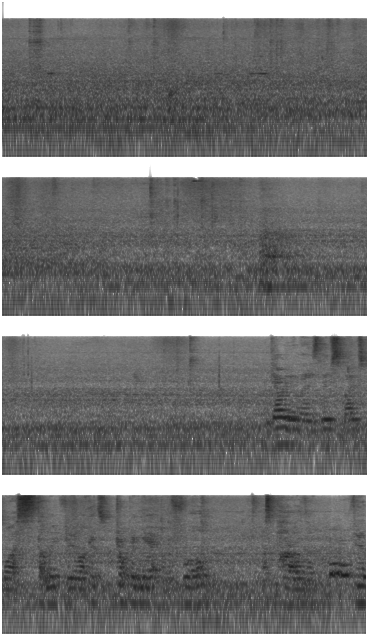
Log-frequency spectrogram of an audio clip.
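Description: An elevator hums steadily as it moves.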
